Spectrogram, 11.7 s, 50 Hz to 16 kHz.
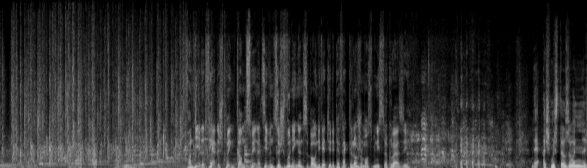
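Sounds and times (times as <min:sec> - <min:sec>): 
many hands clapping in applause: 0:00.0 - 0:05.9
speech: 0:03.7 - 0:08.5, 0:09.2 - 0:11.7
laughter: 0:08.1 - 0:10.6.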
